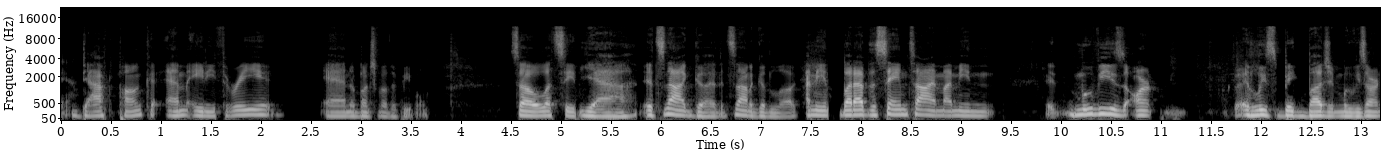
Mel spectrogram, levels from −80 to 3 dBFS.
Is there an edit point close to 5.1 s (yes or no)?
yes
